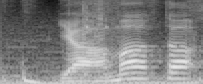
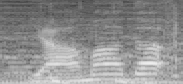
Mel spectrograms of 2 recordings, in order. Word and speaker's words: Yamata: YAMATA có nghĩa là 8 cái đầu tức HACHI-KO Làm ơn đừng nói thành YAMADA Phát âm đúng là YA-MA-TA.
